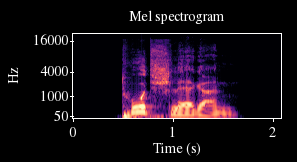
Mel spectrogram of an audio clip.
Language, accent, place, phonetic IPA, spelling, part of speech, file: German, Germany, Berlin, [ˈtoːtˌʃlɛːɡɐn], Totschlägern, noun, De-Totschlägern.ogg
- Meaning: dative plural of Totschläger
